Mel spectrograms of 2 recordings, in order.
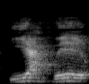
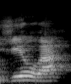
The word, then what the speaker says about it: Javé: Depois descobrimos que uma das pronúncias possíveis seria Javé ou Javé, né? Não Jeová, que é a maneira como colocaram para que não se pudesse pronunciar o nome de Deus, mas vamos falar depois.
